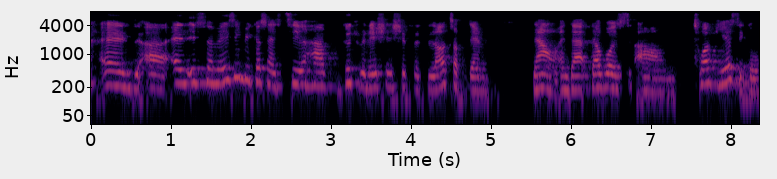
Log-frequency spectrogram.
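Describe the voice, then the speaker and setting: At a moderate pace, a woman speaks at a medium pitch, somewhat breathy and with lively intonation. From Cameroon. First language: not English. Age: 40s. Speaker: teacher educator and missionary. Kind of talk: interview testimony. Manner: halting, repeats words.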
